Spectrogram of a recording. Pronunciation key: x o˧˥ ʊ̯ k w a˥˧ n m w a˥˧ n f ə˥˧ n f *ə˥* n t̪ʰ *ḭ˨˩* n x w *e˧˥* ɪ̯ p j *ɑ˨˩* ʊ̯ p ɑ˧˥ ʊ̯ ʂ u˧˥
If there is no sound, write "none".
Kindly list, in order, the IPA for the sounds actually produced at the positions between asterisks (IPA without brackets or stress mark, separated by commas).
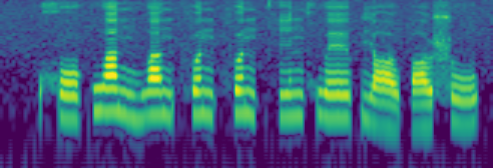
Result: ə˥˩, i˥, e˥, ɑ˨˩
